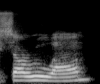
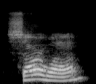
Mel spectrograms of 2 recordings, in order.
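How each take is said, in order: First: The middle sound is a full u vowel. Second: The middle sound is a gliding w. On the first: The speaker calls it wrong. "instead of a u, like it wouldn't be saruam" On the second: The speaker calls it right. "it would be sarwam"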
